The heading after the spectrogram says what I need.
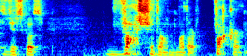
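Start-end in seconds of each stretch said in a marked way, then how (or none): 1.1-2.4 barely audible, low mutter under the breath. Retelling a scene where Thorn speaks Kunlot for the first time, muttering under his breath. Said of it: "speak in Kunlot for the first time in a long time under his".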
